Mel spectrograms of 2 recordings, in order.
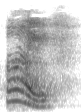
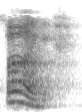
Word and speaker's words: I've: Entonces, para contraer, cuando la forma sea ha, solamente se pone detrás del apóstrofe VE. Y se pronunciaría como si fuese una F. Por ejemplo, sin contraer I have, contraído I've. ¿Veis? I've.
